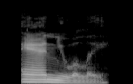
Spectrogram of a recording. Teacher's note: And the third syllable has that schwa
